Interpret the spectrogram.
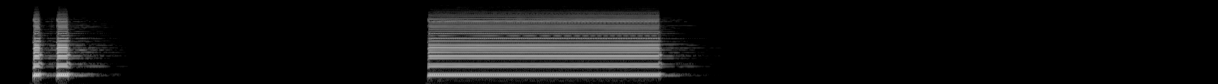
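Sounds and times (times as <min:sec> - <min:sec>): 
klaxon horn: 0:00.3 - 0:01.2, 0:04.3 - 0:07.1.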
